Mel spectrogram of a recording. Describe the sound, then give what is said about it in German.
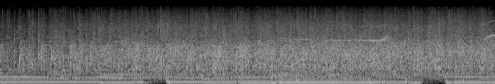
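An audience gives a warm welcoming applause for a guest at an ICF Mittelland event, a steady, continuous wash of clapping that holds an even loudness for the whole stretch. “Lass uns dem Bobby einen warmen Willkommensapplaus geben, hier im ICF Mittelnacht.”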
